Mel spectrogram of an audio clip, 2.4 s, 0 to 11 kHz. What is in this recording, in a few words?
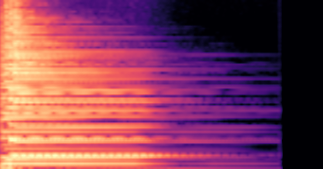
B Minor 6th Add 9th B down Bass Standard; Bm6add9 strummed; JGuitar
